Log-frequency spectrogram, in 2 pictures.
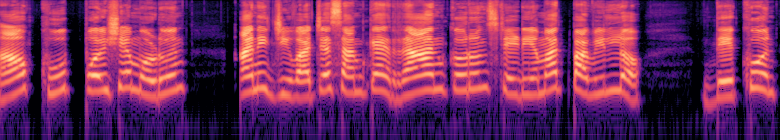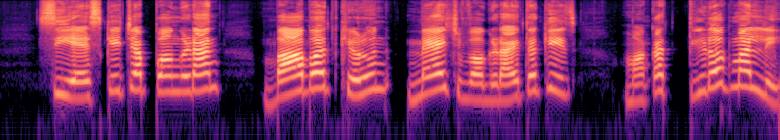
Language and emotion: Goan Konkani, angry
